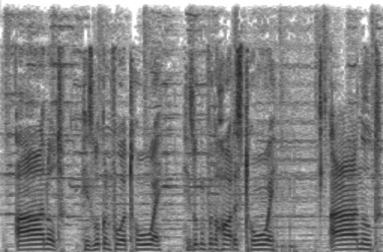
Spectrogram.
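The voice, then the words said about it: Bad Arnold Schwarzenegger impression. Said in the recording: “worst Arnold Schwarzenegger impression”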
